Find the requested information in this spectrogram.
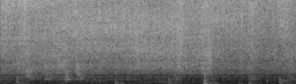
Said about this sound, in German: Und alles schön umrühren. Jetzt tun wir das noch so ein bisschen anbraten mit dem Reis. Und da die Geschmäcker mal schön reinkommen.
